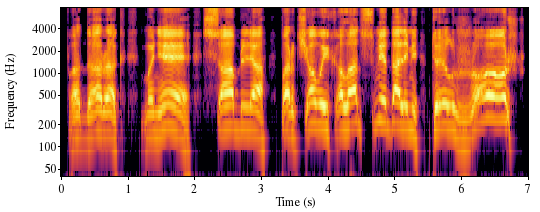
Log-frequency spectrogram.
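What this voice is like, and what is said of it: Feverish, shrill, thundering shout. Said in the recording (Russian): “Голос у него был горячечный, с визгом ... загремел”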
